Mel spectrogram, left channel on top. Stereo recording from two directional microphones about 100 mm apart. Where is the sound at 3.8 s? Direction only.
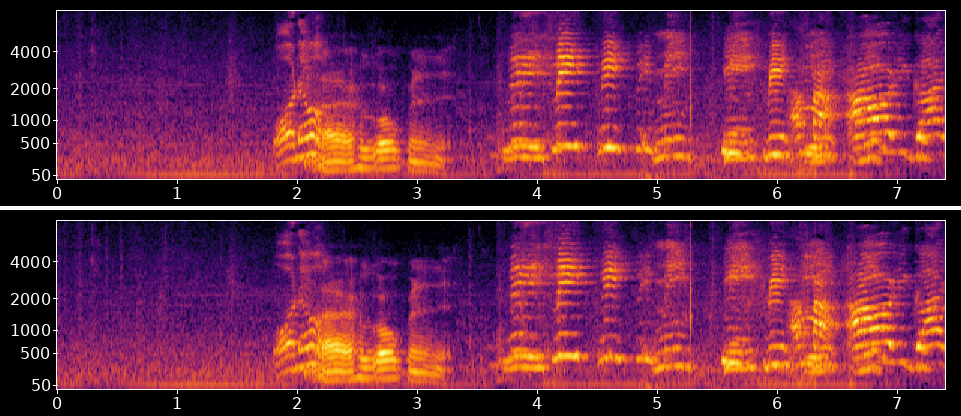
20° left (ahead or behind).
